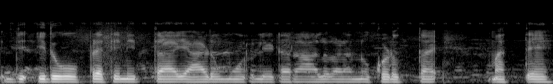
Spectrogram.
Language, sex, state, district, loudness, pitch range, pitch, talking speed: Kannada, male, Karnataka, Bellary, -19 LUFS, 120-125 Hz, 120 Hz, 95 wpm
